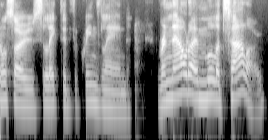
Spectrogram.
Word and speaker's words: Mulitalo: So his surname is Mulitalo. – Mulitalo. – Mulitalo. – Muli sounds like woolly, basically. – Mulitalo. Mulitalo. Ronaldo Mulitalo.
